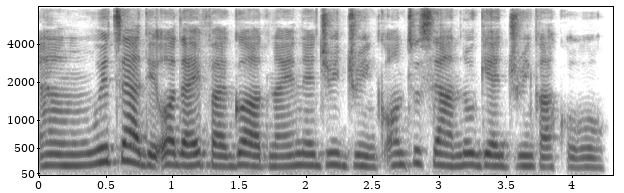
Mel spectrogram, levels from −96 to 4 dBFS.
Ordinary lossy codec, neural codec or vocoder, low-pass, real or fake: none; codec, 16 kHz, 4.8 kbps, FACodec; none; fake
